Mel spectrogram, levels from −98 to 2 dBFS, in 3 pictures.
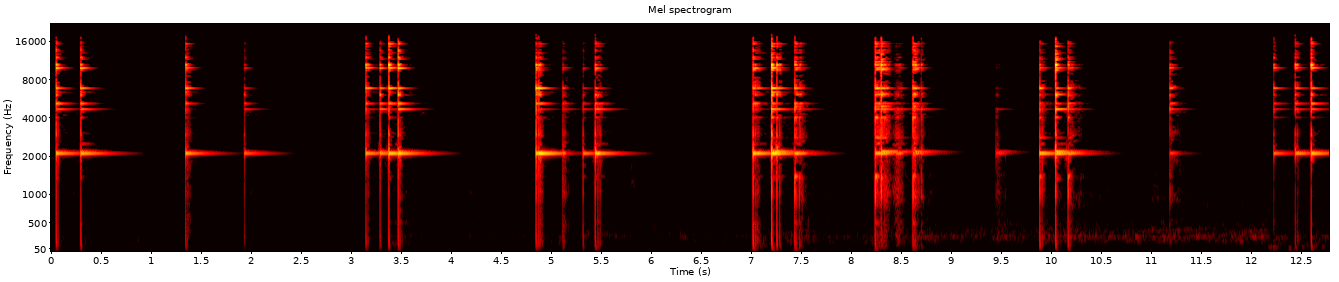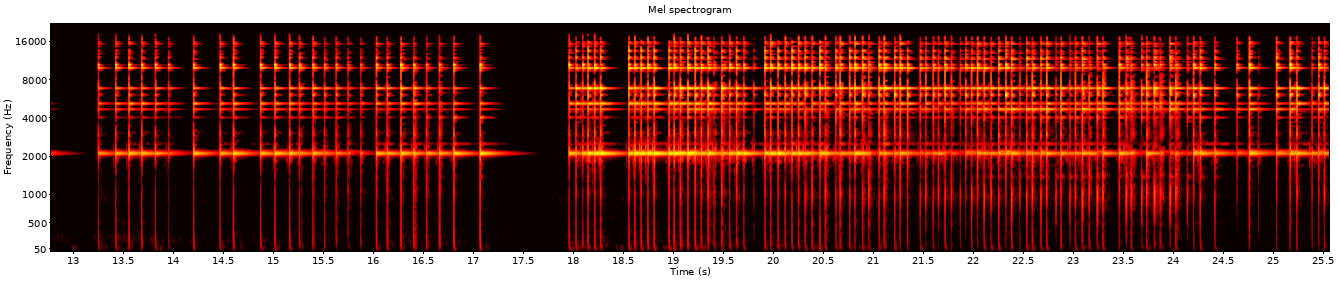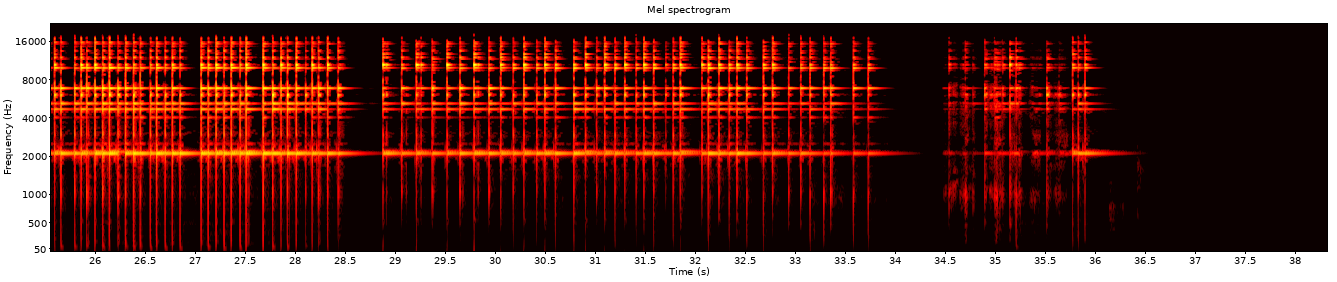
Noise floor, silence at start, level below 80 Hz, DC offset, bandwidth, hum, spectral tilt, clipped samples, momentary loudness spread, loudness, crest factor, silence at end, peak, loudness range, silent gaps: under -90 dBFS; 0.05 s; under -90 dBFS; under 0.1%; 18 kHz; none; 6.5 dB/octave; under 0.1%; 16 LU; -24 LUFS; 28 dB; 2.3 s; 0 dBFS; 16 LU; 1.02-1.25 s, 2.61-3.08 s, 34.40-34.45 s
